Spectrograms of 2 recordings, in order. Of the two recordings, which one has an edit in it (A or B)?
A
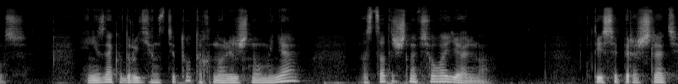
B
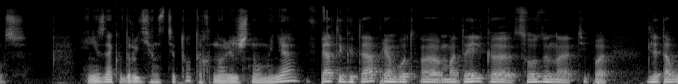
B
